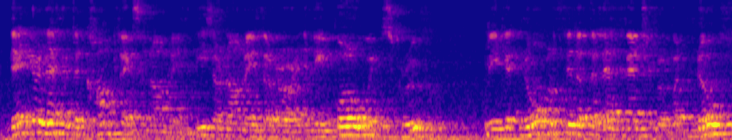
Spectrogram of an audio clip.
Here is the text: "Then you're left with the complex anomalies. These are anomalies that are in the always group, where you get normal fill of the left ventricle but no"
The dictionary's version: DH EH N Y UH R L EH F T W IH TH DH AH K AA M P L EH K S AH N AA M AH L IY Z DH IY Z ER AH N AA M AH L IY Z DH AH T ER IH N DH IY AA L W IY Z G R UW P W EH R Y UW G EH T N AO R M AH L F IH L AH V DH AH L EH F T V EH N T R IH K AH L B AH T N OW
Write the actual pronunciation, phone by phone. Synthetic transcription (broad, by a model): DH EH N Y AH R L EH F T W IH DH AH K AA M P L EH K S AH N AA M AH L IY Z DH IY Z ER N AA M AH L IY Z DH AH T ER IH N DH IY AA L W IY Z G R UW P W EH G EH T N AO R M AH L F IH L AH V DH AH L EH F T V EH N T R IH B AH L B AH T N OW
